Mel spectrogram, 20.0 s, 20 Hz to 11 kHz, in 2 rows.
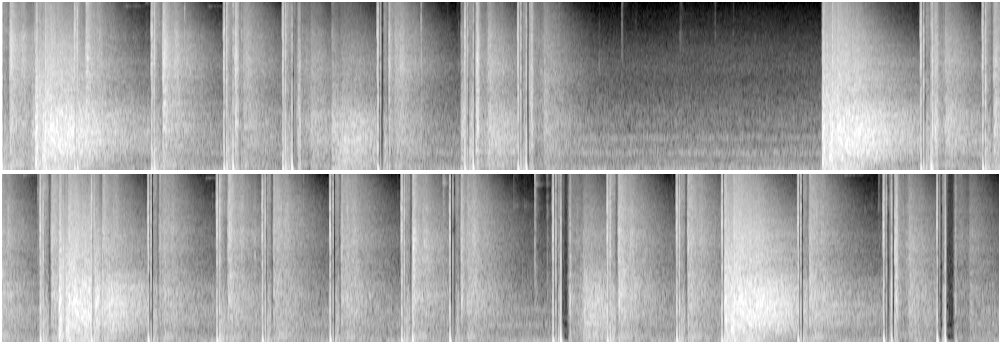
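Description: A suppressed Glock 44 fires .22 subsonic rounds at a shooting range, giving sharp, loud, close cracks in rapid strings with a pause midway, then another quick series of shots; no talking.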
